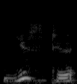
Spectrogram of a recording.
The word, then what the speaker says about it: used to: Now, used to, actually, right? We're going to pronounce it with an S, right?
